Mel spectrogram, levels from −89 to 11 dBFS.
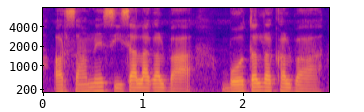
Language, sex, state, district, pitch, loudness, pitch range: Hindi, male, Bihar, Gopalganj, 120 Hz, -17 LUFS, 115-130 Hz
